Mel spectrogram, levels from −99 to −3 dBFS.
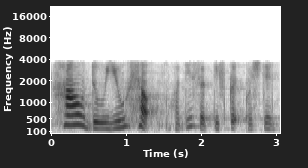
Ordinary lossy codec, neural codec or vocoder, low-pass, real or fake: none; codec, 24 kHz, 3.1 kbps, DualCodec; 3.6 kHz; fake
